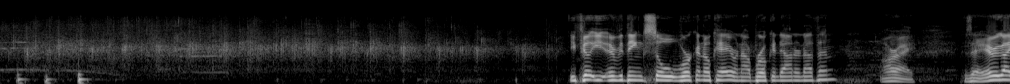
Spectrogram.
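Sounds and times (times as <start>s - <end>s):
crowd applauding: 0.0s - 5.7s
speech: 5.7s - 10.0s.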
